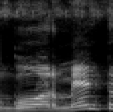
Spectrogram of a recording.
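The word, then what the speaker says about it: government: इस शब्द में दोस्तों यहां पर जो एन है एन का उच्चारण नहीं होता है और इसको पढ़ा जाता है गवर्नमेंट गवर्नमेंट तो दुनिया का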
